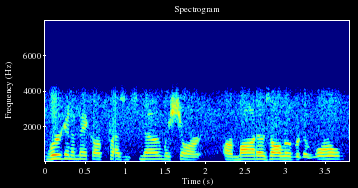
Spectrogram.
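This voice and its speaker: A woman with a deep voice giving a rambling personal account on a group call, halting with frequent restarts and fillers. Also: little pitch movement. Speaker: panel guest. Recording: tinny phone-like line with faint hiss.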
